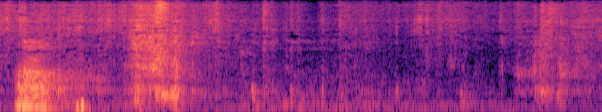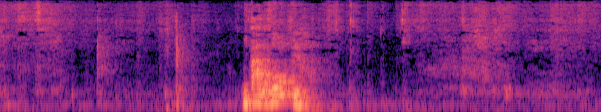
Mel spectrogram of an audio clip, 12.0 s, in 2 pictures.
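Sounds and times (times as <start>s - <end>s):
chewing and sucking mouth sounds: 4.9s - 6.9s.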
